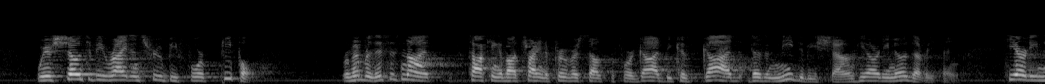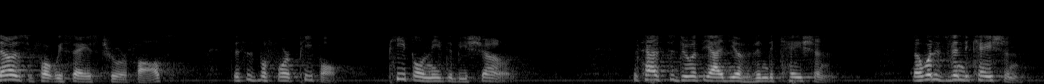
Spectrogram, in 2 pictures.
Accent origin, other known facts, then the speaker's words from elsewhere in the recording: Pennsylvania, United States; Now, we're from Pennsylvania, the Keystone State, the Quaker State.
